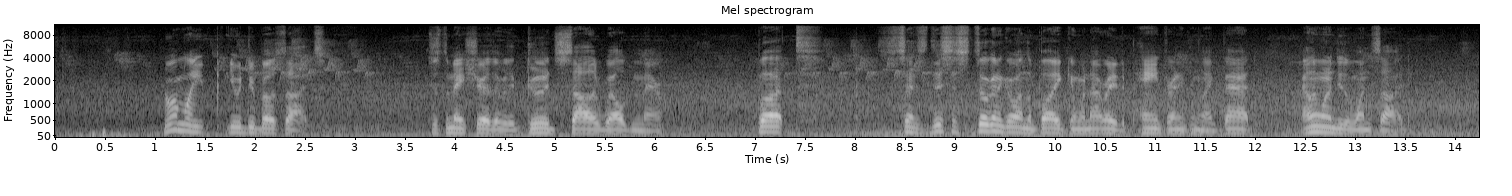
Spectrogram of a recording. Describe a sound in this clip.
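A man speaks casually, close by.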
